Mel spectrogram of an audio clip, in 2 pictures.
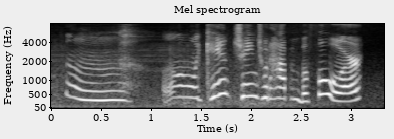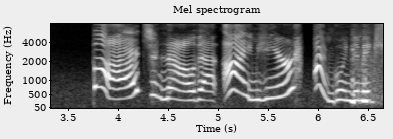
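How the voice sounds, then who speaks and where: A woman uses a put-on character voice at an extremely high pitch, upbeat and enthusiastic in tone, moving at a moderate pace with long, frequent pauses in a dry, close sound with no echo. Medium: video game. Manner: bright, upbeat, enthusiastic.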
